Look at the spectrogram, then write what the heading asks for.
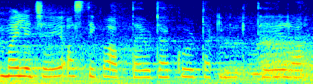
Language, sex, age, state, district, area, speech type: Nepali, female, 18-30, West Bengal, Jalpaiguri, rural, spontaneous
